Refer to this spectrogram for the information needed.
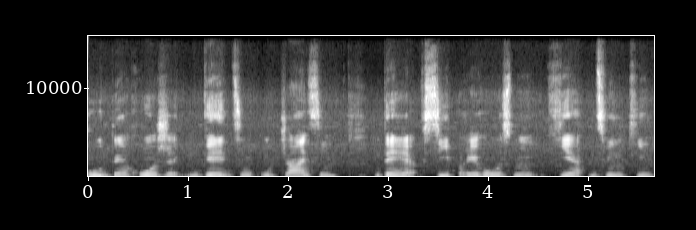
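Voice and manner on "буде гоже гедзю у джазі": plain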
